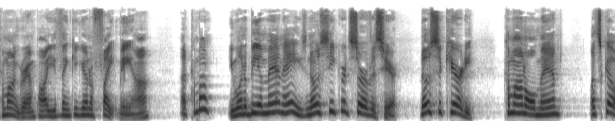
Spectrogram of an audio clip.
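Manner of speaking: put-on taunting kid voice. Imagining taunting an old man who wants to fight: mock taunting like a kid. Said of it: "I'll start sounding like a millennial or a kid".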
